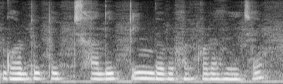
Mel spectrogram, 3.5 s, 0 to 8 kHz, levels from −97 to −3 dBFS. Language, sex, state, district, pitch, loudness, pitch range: Bengali, female, West Bengal, Alipurduar, 190 Hz, -15 LUFS, 185-195 Hz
